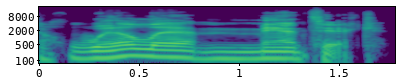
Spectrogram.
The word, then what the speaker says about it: Willimantic: Back in 1986, Willimantic, I can't pronounce this word. It's Willimantic, Connecticut.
